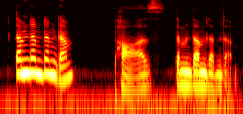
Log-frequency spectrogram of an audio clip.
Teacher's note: each of those chunks, or half lines, has 2 strong beats, 2 stressed syllables. 2 beats per half, so 4 beats in a whole line.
